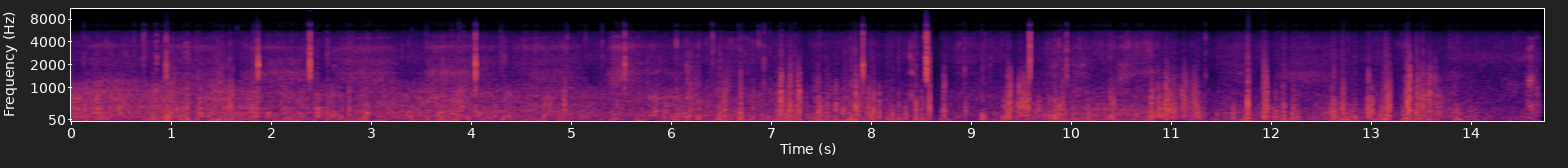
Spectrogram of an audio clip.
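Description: Strong wind buffeting the camera microphone: a continuous low rumble broken by frequent crackles and pops.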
